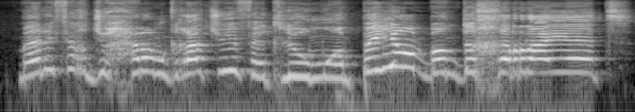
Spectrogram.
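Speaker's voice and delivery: loud, high outburst; angry berating. Real, not acted. Berating women for sinning for free, angry. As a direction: blast them at full volume, exasperated.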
